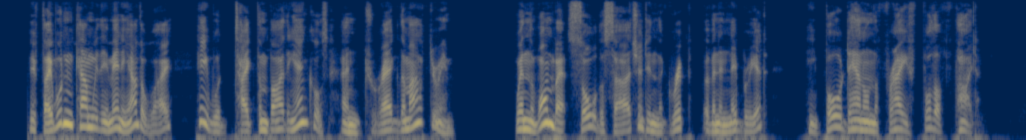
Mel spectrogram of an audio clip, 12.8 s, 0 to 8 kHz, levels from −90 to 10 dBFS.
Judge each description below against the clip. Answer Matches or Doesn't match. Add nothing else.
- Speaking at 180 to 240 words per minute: Matches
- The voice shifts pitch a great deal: Matches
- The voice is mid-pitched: Matches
